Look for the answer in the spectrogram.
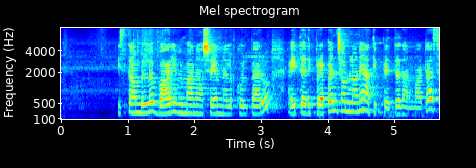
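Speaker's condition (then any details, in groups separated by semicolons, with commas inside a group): No condition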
